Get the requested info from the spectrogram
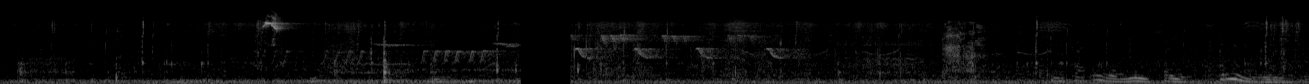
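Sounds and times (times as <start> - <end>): bird trill: 2.6 - 3.0, 3.6 - 7.9
high bird chirp: 2.6 - 3.0, 3.6 - 8.0.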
